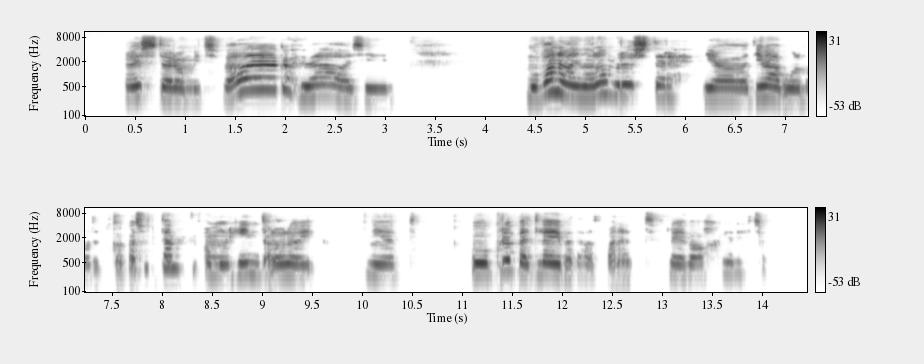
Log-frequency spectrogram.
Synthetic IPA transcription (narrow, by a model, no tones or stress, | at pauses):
røst̪eɾomːit̪svæeɡ̥ɑɦyæɑsʲi | muvɑnɑɑjnɑlomɾøst̪eɾjɑt̪imɛbuːlmɑt̪ut̪ːkɑ̰kɑsut̪ːˑɑɑmulɦind̪̥ɑ̰lo̞lɤjɡ | niet̪ː | ukrøpet̪lejbɑt̪ɑɦɑlt̪̚pɑ̰nḛt̪lejvɑɑhjɑliht̪sɑlt̪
